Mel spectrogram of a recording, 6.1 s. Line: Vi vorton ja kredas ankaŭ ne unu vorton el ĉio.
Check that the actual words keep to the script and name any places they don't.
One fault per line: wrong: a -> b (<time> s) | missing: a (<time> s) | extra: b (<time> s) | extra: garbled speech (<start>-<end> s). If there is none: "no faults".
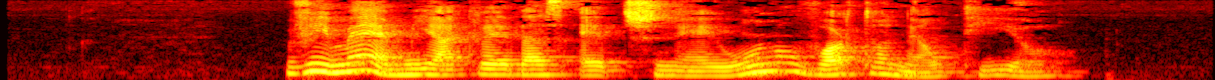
wrong: vorton -> mem (1.7 s)
wrong: ankaŭ -> eĉ (3.0 s)
wrong: ĉio -> tio (4.9 s)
